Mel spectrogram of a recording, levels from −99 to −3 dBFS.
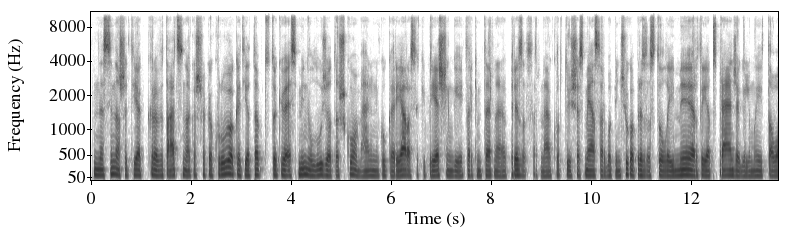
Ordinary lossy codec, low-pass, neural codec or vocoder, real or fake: Opus, 32 kbps; 9.9 kHz; none; real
